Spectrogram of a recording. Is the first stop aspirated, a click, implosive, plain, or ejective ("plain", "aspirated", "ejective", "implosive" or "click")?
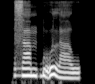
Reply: implosive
